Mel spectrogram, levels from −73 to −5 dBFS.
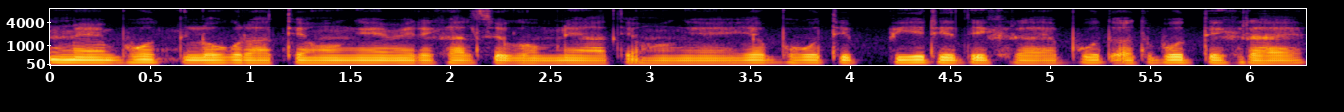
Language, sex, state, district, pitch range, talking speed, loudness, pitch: Hindi, male, Chhattisgarh, Kabirdham, 100-110 Hz, 220 wpm, -18 LUFS, 105 Hz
